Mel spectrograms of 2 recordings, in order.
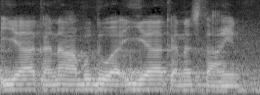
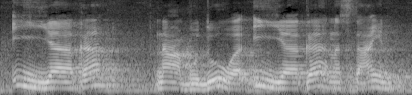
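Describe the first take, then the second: First: The doubled consonants are cut short. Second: The doubled consonants are held long. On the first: The speaker calls it wrong. "ini enggak ada tasydidnya ini. Tidak sah kalau dibaca seperti itu" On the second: The speaker calls it right.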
